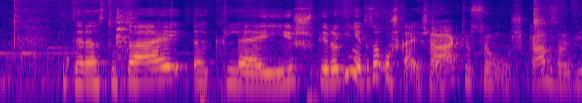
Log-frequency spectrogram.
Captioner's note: people conversing in Polish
